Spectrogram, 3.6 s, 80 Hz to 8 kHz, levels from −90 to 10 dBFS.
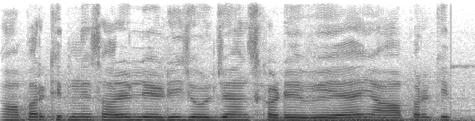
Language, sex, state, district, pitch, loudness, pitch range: Hindi, male, Uttar Pradesh, Shamli, 170 Hz, -14 LUFS, 165-175 Hz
